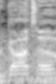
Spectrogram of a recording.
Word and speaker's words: Gato: uss drum ss228 a gato class submarine or gato however you want to pronounce it uh we're gonna go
